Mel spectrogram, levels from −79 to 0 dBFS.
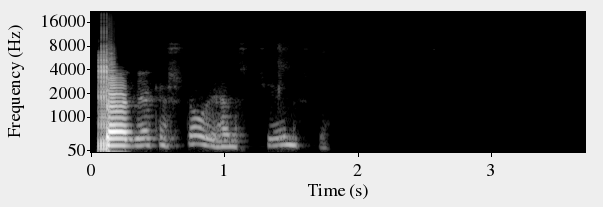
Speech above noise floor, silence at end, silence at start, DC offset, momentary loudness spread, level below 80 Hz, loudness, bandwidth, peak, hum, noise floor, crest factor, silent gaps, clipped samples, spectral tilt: over 76 dB; 2.15 s; 0.05 s; under 0.1%; 25 LU; -40 dBFS; -8 LUFS; 9.6 kHz; 0 dBFS; none; under -90 dBFS; 16 dB; none; 0.5%; -5 dB/octave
